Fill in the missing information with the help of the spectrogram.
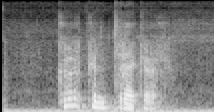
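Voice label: "kurkentrekker", Dutch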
